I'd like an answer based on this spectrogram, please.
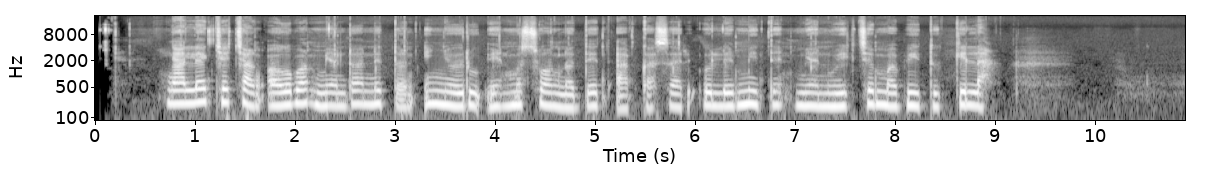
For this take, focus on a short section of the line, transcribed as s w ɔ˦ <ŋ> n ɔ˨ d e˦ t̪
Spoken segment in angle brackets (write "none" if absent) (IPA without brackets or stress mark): ŋ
